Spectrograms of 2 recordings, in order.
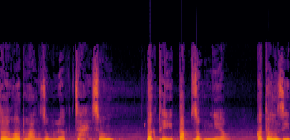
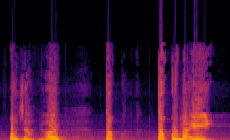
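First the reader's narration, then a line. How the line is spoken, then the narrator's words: Shocked shriek. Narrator (Vietnamese): Khi nhìn thấy mẹ thì bà rú lên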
